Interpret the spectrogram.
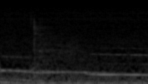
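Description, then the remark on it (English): A long, wavering howl from dogs in the morning in Panjim, Goa, a single sustained tone that slowly drops in pitch, faint against a low background rumble with no one talking. “The dogs are really at it this morning.”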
